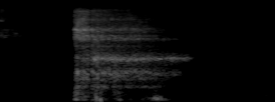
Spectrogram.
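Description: A person sighing: one breathy exhale into the microphone, starting about half a second in and fading out over about a second.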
